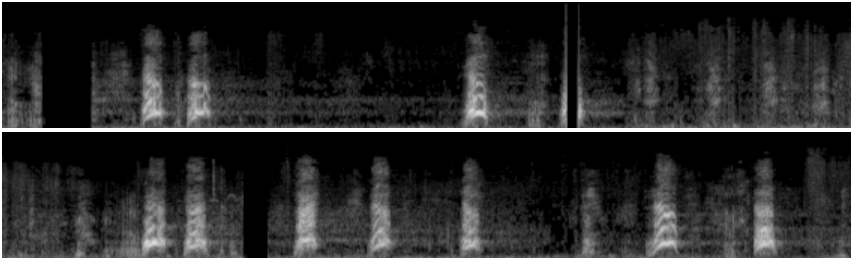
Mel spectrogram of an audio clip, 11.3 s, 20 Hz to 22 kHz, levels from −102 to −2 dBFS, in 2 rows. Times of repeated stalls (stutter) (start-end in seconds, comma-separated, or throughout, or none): none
